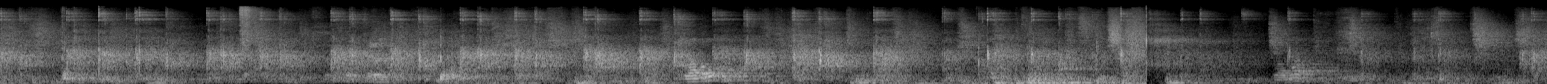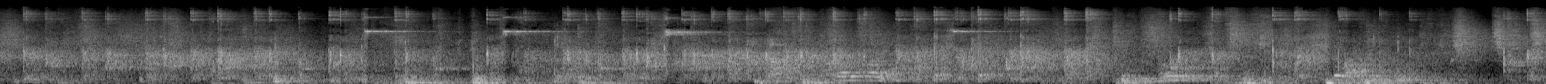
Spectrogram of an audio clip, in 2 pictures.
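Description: Table tennis ball being struck back and forth with bats and bouncing on the table in rallies, a quick run of sharp clicks. Voices talk in the background, and a few short high squeaks come in the second half.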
